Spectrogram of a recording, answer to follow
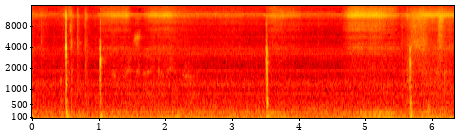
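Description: A few sharp clicks spread over several seconds, the loudest about half a second in, over a steady hiss of room noise.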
